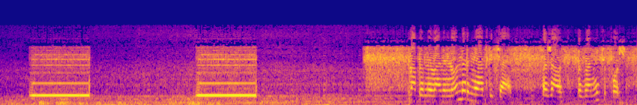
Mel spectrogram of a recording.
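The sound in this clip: Telephone tones from a call placed to an elderly man's son: two long, steady electronic tones separated by a pause, followed by a voice speaking over background noise.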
